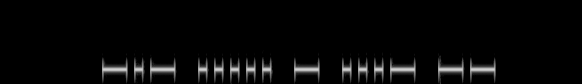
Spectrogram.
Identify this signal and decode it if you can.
Morse code, heard as a keyed tone, about 15 wpm, 700 Hz. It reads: K5TVM
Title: USA Call Signs - 5 Characters - Repeated 2x - 15wpm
